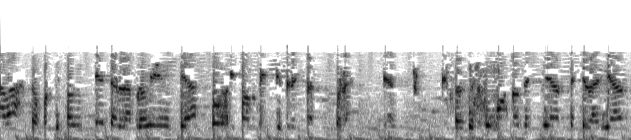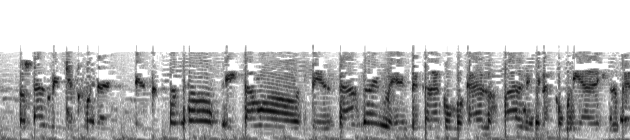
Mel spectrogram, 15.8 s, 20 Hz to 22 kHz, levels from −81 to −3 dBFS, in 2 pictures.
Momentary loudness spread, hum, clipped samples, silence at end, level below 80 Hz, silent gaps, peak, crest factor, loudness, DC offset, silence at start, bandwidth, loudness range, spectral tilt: 5 LU; none; 0.1%; 0 s; -38 dBFS; none; 0 dBFS; 12 dB; -12 LUFS; under 0.1%; 0 s; 6 kHz; 3 LU; -5.5 dB/octave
